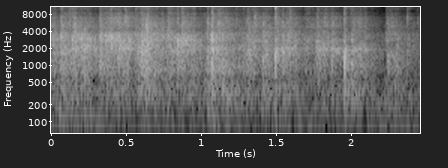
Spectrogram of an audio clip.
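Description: Audience applause fills a hall during a business plan presentation for a clothing company, a steady mass of hand claps with sharper individual claps popping out, sustained throughout at moderate distance.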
